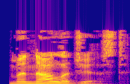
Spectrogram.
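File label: "monologist", British English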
